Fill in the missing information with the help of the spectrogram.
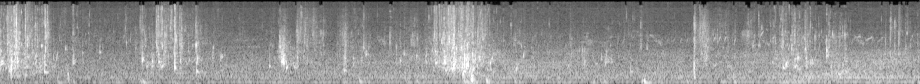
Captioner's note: water splashing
